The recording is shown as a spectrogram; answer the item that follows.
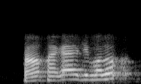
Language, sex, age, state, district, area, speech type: Bengali, male, 30-45, West Bengal, Purulia, urban, conversation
